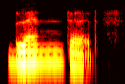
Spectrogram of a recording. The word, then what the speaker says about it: blended: we end up with blended. So in these particular words, you actually add an extra syllable on, and you hear the vowel sound, which in most cases is a schwa.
